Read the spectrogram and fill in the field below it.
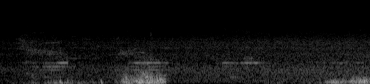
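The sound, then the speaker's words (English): A passing train rumbles low in two heavy swells during a baseball game, the fourth train of the game and sixth of the day, with faint, steady high tones drifting in and out over a wash of background noise. “That'll be our fourth train of the day.”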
